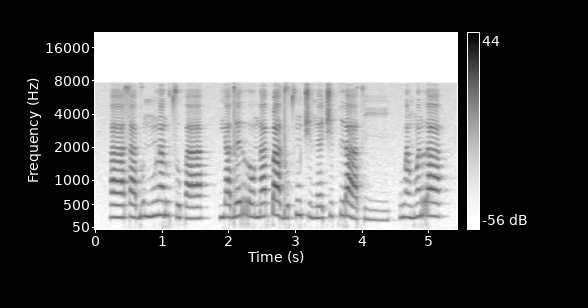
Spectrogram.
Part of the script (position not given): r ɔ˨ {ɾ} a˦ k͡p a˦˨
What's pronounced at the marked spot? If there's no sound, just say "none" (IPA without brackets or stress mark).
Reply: n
